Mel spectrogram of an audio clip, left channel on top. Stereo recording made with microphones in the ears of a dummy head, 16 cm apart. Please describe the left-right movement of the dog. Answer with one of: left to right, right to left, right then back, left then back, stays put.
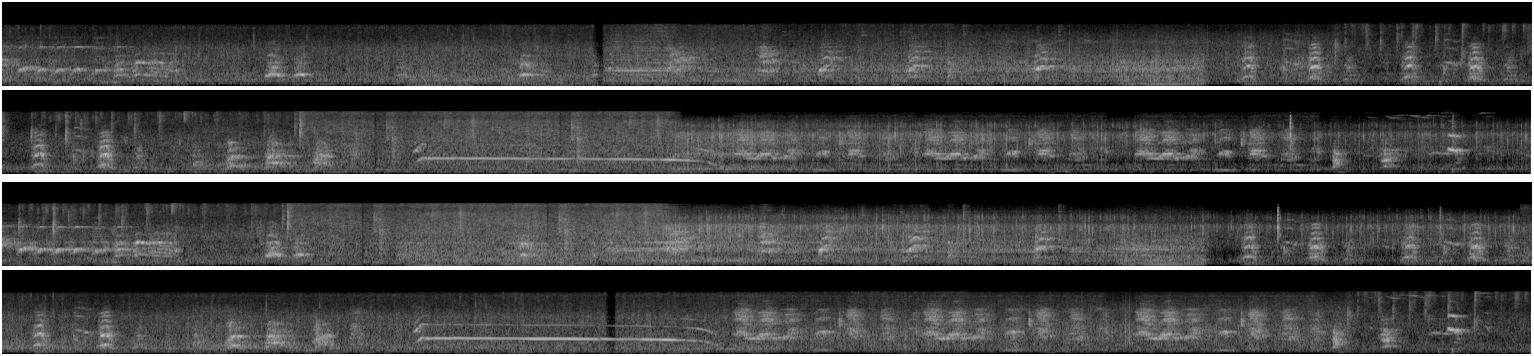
left then back.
